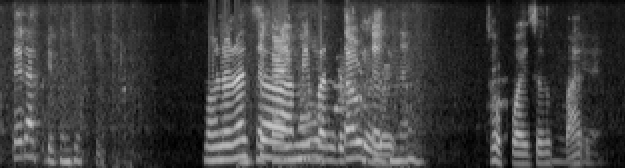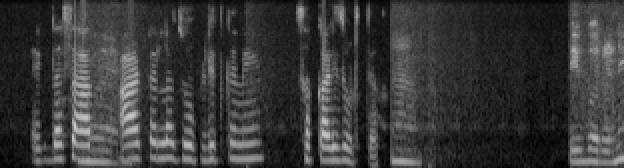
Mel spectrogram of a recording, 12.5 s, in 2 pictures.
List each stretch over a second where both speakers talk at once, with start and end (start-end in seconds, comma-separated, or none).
2.4-3.9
